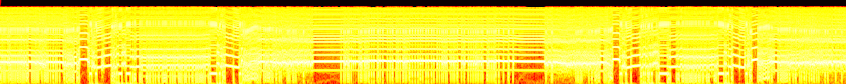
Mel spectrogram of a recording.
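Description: An electronic synthesizer drones loudly with shifting, glitching tones.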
